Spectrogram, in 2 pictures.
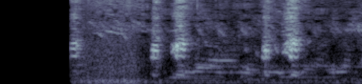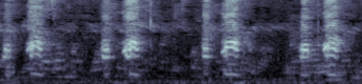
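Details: Pet helmeted guineafowl give harsh, raspy, grating calls in quick bursts, roughly one to two each second, with a faint background hum.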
